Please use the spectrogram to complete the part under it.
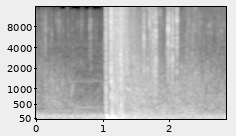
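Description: A gun fires a single loud shot that rings out briefly.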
